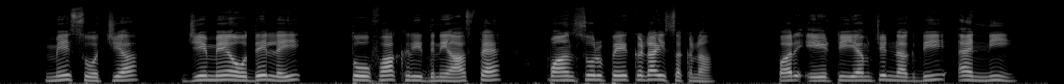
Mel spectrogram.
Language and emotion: Dogri, sad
